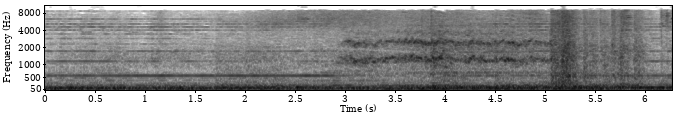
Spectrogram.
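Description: Car tyres screeching for about two seconds, then a loud crash of a car accident, over a low, tense music drone.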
